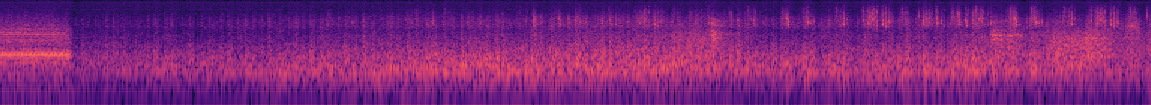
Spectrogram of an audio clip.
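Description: A passing train: a steady rumbling that slowly builds, with rapid, regular hissing beats from about halfway through.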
